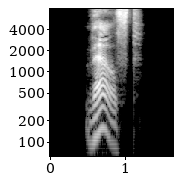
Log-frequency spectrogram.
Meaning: verst (old Russian unit of length, roughly equivalent to a kilometre)
- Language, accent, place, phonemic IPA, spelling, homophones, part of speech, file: German, Germany, Berlin, /vɛrst/, Werst, wärst, noun, De-Werst.ogg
